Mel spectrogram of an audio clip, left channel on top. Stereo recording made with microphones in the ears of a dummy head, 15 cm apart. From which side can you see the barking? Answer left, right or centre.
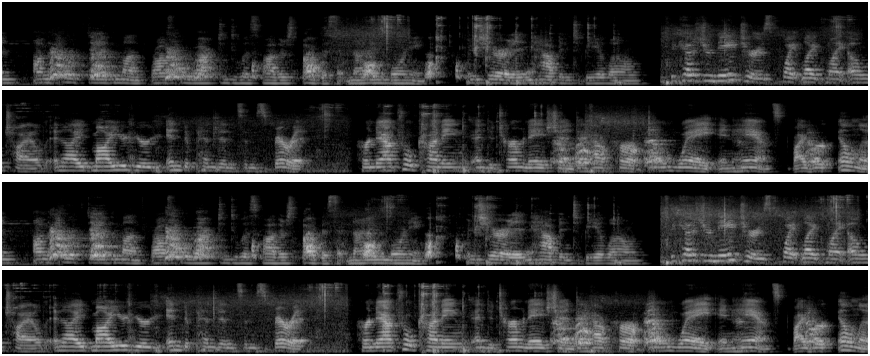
right.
